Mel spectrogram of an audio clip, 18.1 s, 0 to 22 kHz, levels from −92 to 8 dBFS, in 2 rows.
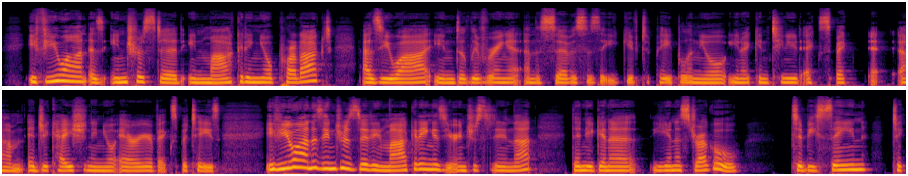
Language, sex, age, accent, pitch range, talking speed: English, female, 20-39, Australian, 185-230 Hz, 190 wpm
